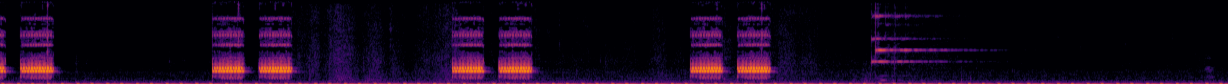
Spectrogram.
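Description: Ringback tone of an outgoing audio call in a web chat app: four double rings, about three seconds apart. A short chime sounds a couple of seconds after the last ring.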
